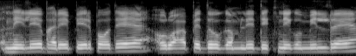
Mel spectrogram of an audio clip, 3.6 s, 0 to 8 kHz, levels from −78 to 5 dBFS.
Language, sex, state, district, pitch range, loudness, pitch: Hindi, male, Punjab, Pathankot, 155-165 Hz, -15 LUFS, 160 Hz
